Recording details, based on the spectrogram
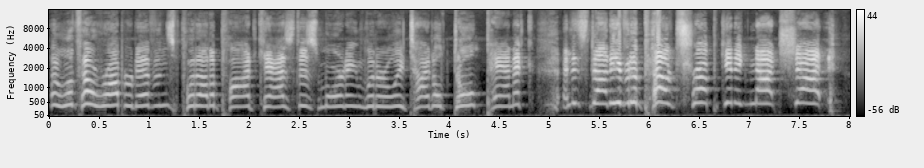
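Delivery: full cartoonish puppet voice, very high. The speaker comments on a podcast released this morning, slipping into a Muppet voice. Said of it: "I've gone full Muppet voice".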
